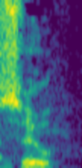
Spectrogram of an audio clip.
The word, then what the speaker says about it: Sioux: And the most interesting one I've seen is actually Sioux City, Iowa. Their airport three-letter identifier is SUX. So I'll let you say that one out loud. – Sioux.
